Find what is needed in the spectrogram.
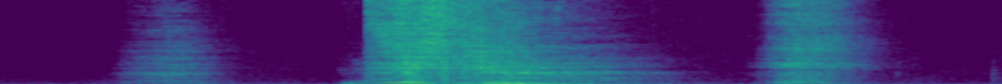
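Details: Person who has been sneezy all morning, unsure whether from spring allergies or a cold: a quick breath in, then one loud, forceful sneeze and a short breath out.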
